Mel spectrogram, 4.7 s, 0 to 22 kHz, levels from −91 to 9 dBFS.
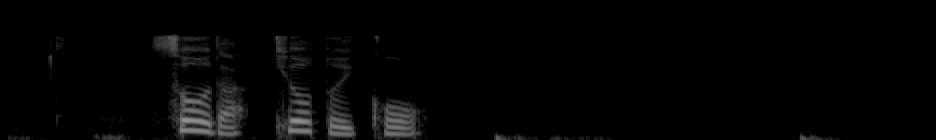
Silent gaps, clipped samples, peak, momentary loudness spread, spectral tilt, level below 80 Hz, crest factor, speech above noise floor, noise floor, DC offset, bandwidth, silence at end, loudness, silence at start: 1.31-1.37 s, 1.81-1.86 s, 2.15-2.47 s, 3.06-3.99 s; under 0.1%; -28 dBFS; 11 LU; -5.5 dB/octave; -76 dBFS; 20 dB; 32 dB; -75 dBFS; under 0.1%; 7.6 kHz; 0.65 s; -45 LUFS; 0.75 s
